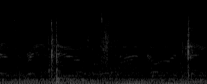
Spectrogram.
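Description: Near silence: a low steady hum with a few faint, short handling clicks.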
